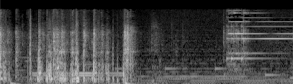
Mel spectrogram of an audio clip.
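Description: A short stretch of clattery, rattling noise gives way to a payphone's bright, metallic bell ringing steadily near the end. No voices are heard.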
